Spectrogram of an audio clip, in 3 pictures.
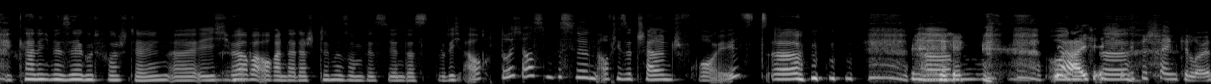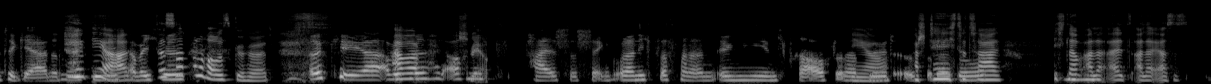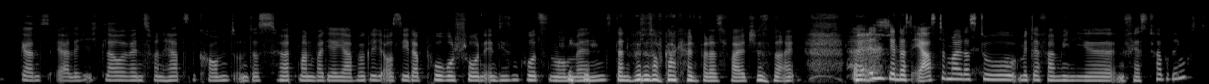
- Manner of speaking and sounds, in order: other background noise; giggle; laughing while speaking: "Ähm. ähm"; giggle; giggle; laughing while speaking: "dann wird es auf gar keinen Fall das Falsche sein"; chuckle
- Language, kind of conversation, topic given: German, advice, Wie finde ich leichter passende Geschenke für Freunde und Familie?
